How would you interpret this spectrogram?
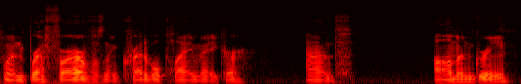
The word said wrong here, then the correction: Ahman: Almond. I'm probably pronouncing it wrong. A-H-M-A-N? – A-H-M-A... Oh, Amon. Amon Green.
